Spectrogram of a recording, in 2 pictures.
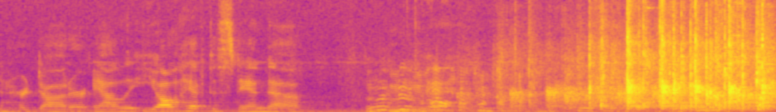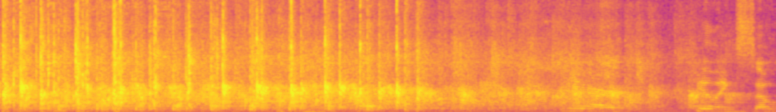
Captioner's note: applause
